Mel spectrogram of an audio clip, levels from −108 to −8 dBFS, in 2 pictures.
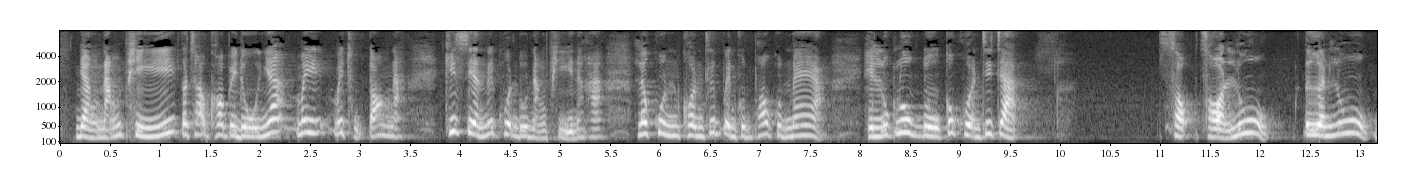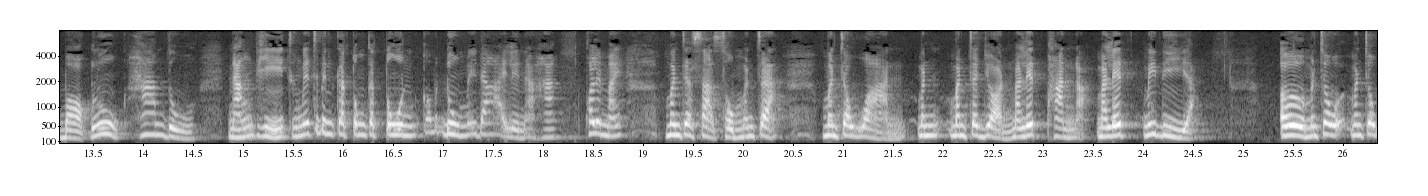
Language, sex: Thai, female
